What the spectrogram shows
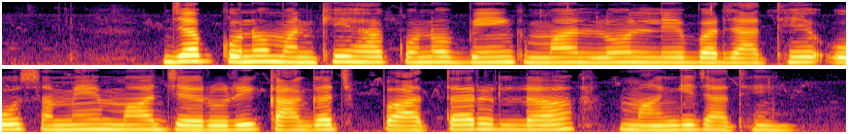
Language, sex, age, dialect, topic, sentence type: Chhattisgarhi, female, 18-24, Western/Budati/Khatahi, banking, statement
